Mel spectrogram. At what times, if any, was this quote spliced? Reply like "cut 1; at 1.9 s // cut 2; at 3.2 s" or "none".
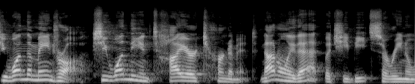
cut 1; at 0.9 s // cut 2; at 2.5 s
